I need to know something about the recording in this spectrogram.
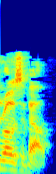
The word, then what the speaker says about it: Roosevelt: Now, lots of people, yes, we see 2 O's, so we want to say Roosevelt, but actually the pronunciation is Roosevelt. Franklin Roosevelt.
